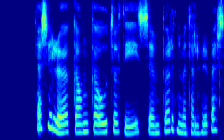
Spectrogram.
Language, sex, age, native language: Icelandic, female, 40-49, Icelandic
